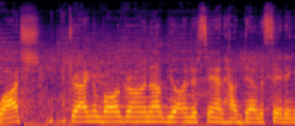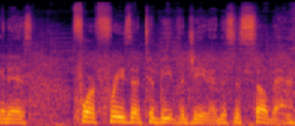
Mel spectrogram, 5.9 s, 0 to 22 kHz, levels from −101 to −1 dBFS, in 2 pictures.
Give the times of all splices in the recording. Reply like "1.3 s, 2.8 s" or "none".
none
